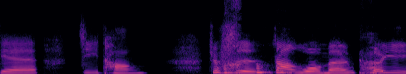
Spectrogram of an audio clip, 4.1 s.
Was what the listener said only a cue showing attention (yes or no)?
yes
